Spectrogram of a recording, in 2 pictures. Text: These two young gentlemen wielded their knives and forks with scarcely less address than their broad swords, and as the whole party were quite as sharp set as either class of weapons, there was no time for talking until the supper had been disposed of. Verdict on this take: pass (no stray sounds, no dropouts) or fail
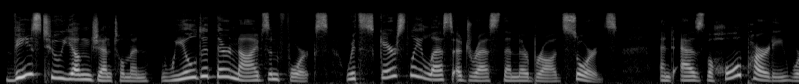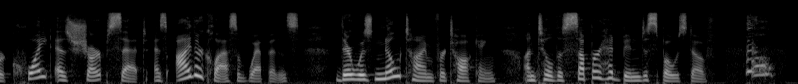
fail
